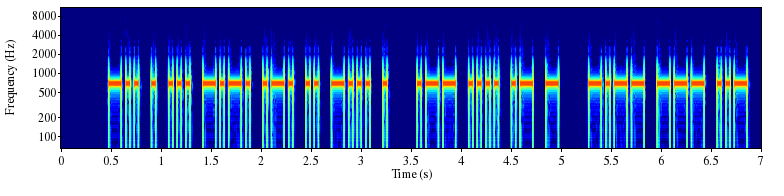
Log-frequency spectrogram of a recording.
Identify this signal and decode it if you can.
Morse code, heard as a keyed tone, about 28 wpm, 700 Hz. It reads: DESCRIBE WHAT YOU
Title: Sentences from Top 1000 Words 28wpm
